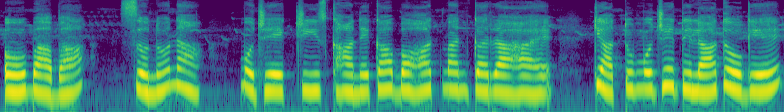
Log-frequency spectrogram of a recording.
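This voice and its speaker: A woman's voice: high voice, fairly even intonation, takes it slowly, a little mellow. A woman voicing a persistent young village daughter in a cartoon story, coaxing and plaintive. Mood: coaxing, pleading. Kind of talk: Hindi moral-story cartoon dubbing.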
